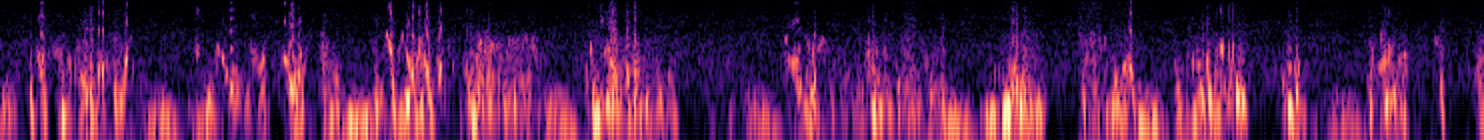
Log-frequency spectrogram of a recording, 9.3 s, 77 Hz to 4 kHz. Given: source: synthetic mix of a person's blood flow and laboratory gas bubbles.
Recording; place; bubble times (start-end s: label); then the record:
Doppler ultrasound of blood flow; precordium
0.15-0.92 s: bubbles
1.21-1.26 s: bubbles
1.32-1.69 s: bubbles
1.73-1.92 s: bubbles
1.98-2.14 s: bubbles
2.31-2.85 s: bubbles
2.87-3.40 s: bubbles
3.62-4.25 s: bubbles
4.88-5.92 s: bubbles
6.11-6.54 s: bubbles
6.72-7.13 s: bubbles
7.32-7.81 s: bubbles
7.99-8.17 s: bubbles
8.53-8.80 s: bubbles
8.95-9.05 s: bubbles
9.20-9.28 s: bubbles
From the record:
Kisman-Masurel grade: 343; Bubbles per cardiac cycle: rolling drumbeat, 9 or more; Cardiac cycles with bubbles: 100%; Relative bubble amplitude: loud (0.450 to 0.775); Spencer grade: 3 (all of the cardiac periods contain showers or single bubble signals, but not dominating or overriding the cardiac motion signals); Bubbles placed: anywhere in the cardiac cycle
